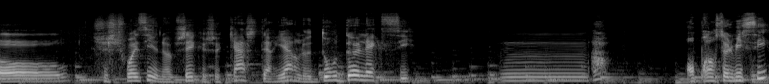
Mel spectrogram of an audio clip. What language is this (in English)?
French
